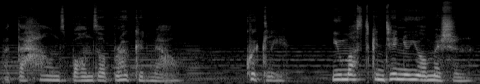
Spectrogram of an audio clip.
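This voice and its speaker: A woman's voice: medium pitch, steady tone, normal speed, faint music behind, natural voice. An actress playing an earnest female elven spirit in a video game. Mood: grateful, urgent. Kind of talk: video game quest dialogue.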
